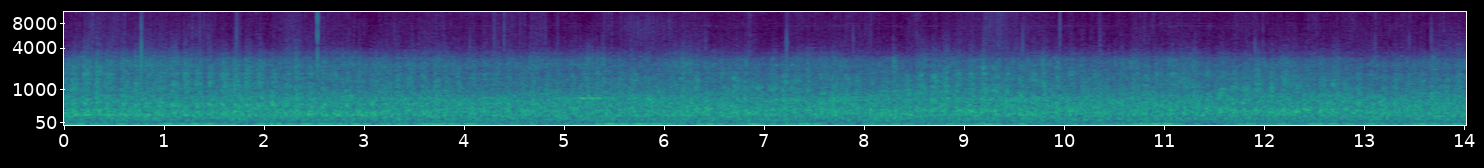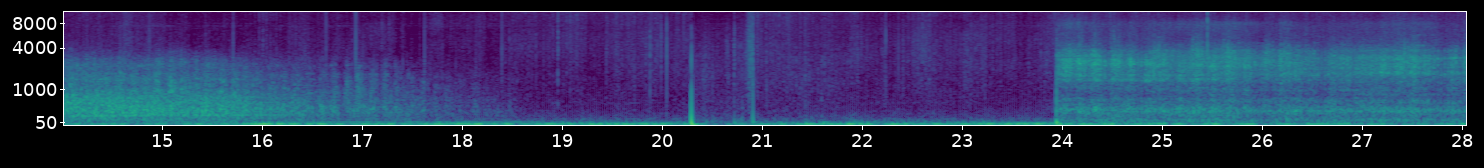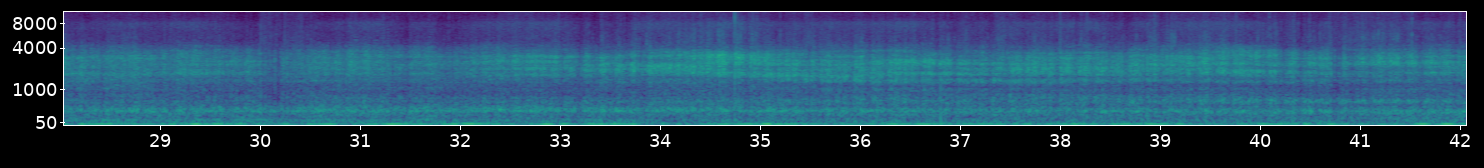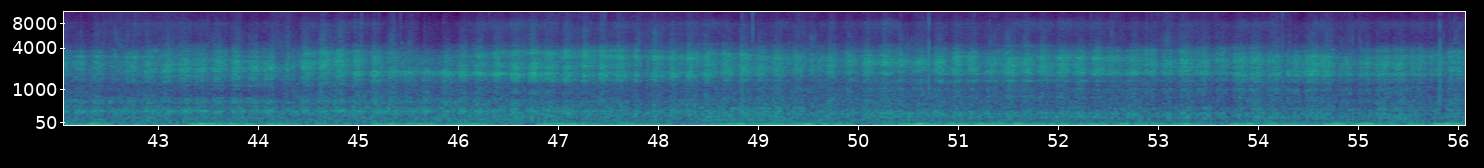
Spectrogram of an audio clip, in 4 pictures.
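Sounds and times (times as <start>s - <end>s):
wheels clattering on rails: 0.0s - 18.6s, 23.9s - 56.0s
train running: 0.0s - 22.7s, 23.7s - 56.0s.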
